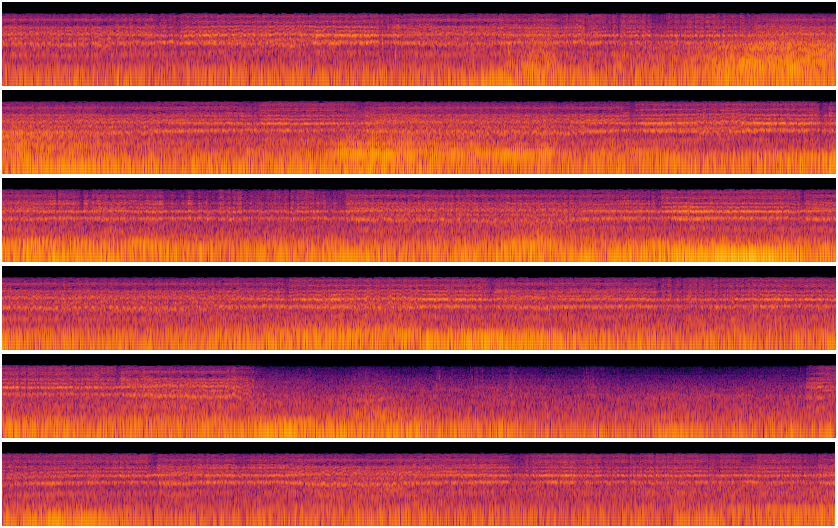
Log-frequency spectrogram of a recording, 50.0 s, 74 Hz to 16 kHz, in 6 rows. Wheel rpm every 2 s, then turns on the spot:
160, 160, 160, 160, 160, 160, 160, 160, 160, 160, 160, 160, 160, 160, 160, 160, 160, 150, 20, 30, 30, 150, 160, 160, 160.
36-40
